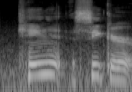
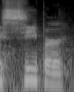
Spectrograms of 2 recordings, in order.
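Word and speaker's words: Kingseeker: king see god it's so hard for me to pronounce the name king seeker frampt i always say seeper he's not very thrilled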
